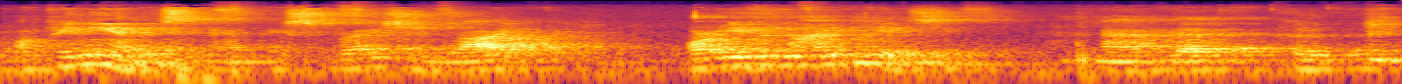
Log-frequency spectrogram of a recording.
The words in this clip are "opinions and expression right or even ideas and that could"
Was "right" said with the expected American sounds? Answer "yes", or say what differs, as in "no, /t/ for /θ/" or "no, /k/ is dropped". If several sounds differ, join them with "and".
no, /l/ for /ɹ/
